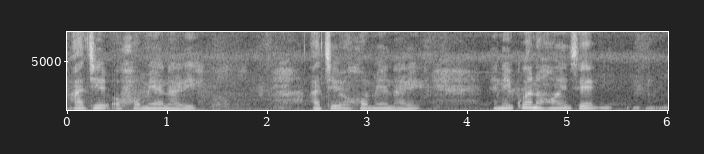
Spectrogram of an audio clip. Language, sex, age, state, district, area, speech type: Assamese, female, 18-30, Assam, Goalpara, urban, spontaneous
